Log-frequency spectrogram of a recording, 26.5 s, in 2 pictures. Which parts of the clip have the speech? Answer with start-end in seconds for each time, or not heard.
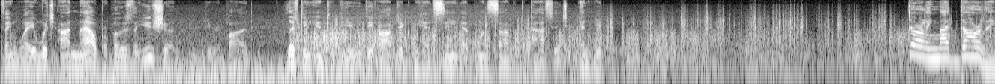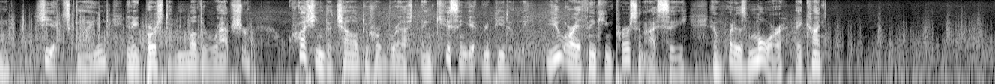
0.0-8.1, 12.1-24.3.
